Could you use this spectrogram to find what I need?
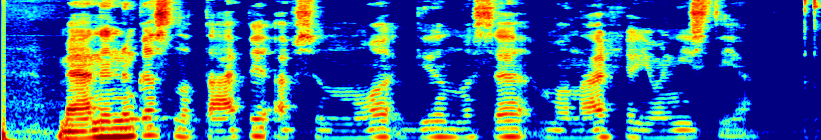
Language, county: Lithuanian, Tauragė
